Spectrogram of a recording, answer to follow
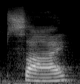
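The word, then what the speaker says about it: psi: that common but it the closest English word you can associate with it is pseudo so it's sigh the you with the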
